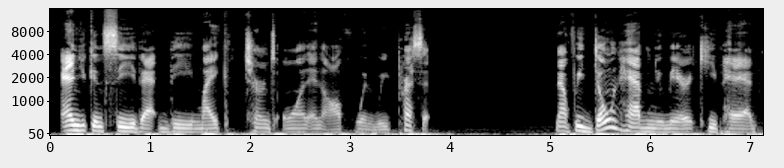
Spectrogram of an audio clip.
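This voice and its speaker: A man narrating an instructional screencast as a software trainer, explaining things methodically, step by step. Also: on the low side, dry recording.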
